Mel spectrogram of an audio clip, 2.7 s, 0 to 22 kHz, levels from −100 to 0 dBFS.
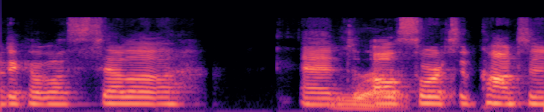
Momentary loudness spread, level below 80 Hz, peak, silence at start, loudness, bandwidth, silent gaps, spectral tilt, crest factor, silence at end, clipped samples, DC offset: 7 LU; -60 dBFS; -6 dBFS; 0 s; -24 LUFS; 12.5 kHz; none; -4 dB/octave; 18 dB; 0 s; under 0.1%; under 0.1%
